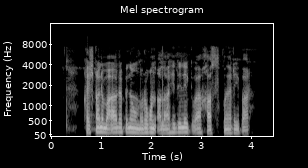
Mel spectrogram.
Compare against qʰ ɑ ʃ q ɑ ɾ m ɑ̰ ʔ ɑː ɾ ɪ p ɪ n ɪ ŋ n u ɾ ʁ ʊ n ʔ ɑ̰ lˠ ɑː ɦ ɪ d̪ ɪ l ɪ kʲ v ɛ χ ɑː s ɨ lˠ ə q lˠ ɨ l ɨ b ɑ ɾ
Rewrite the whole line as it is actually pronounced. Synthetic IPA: qʰ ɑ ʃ q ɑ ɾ m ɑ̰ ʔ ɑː ɾ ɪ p ɪ n ɪ ŋ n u ɾ ʁ ʊ n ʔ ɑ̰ lˠ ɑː ɦ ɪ d̪ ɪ l ɪ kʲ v ɛ χ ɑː s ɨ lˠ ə q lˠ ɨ ɾ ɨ b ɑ ɾ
